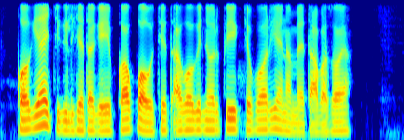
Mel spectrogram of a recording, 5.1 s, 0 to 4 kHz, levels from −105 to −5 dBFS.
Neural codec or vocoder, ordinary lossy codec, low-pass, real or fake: none; none; 3.6 kHz; real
